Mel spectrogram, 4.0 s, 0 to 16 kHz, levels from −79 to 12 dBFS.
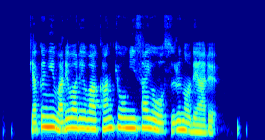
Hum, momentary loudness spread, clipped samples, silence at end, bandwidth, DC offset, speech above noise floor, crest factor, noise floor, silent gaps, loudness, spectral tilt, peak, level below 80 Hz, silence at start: none; 12 LU; under 0.1%; 0.75 s; 10.5 kHz; under 0.1%; 31 dB; 14 dB; -50 dBFS; none; -20 LUFS; -8 dB/octave; -6 dBFS; -66 dBFS; 0.5 s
